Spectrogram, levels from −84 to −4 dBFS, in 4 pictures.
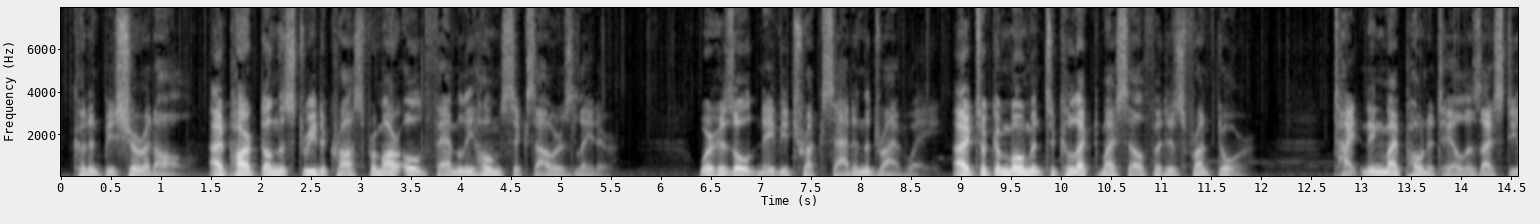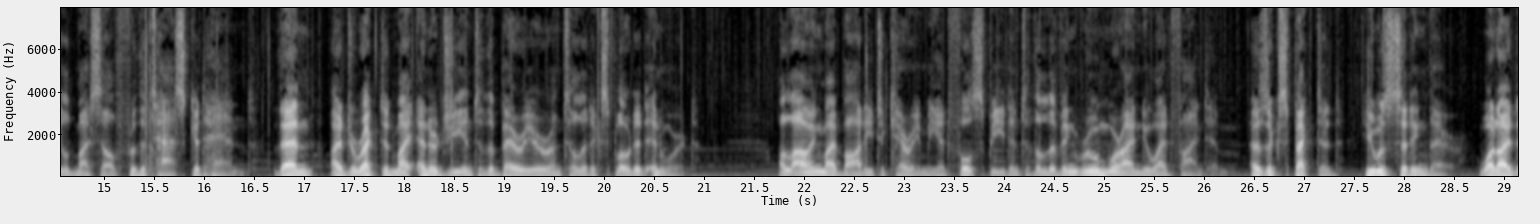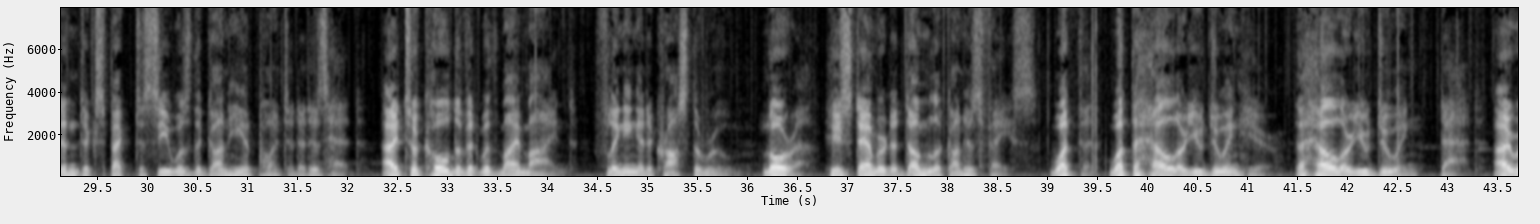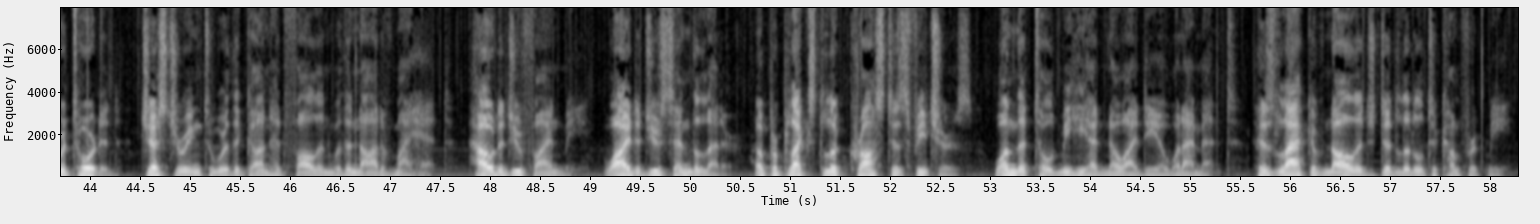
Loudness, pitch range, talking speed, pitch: -22 LUFS, 105-135 Hz, 200 wpm, 120 Hz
